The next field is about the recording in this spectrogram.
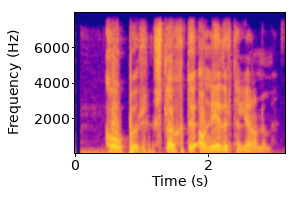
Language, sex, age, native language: Icelandic, male, 14, Icelandic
